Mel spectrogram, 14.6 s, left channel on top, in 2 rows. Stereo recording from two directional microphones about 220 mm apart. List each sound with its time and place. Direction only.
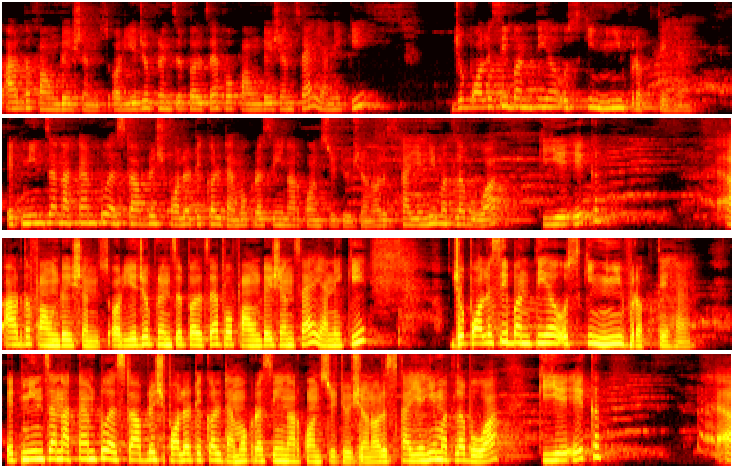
0.0 s speech: 45° right (ahead or behind)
